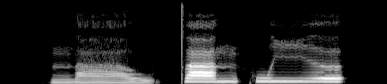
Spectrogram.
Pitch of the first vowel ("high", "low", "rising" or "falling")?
low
